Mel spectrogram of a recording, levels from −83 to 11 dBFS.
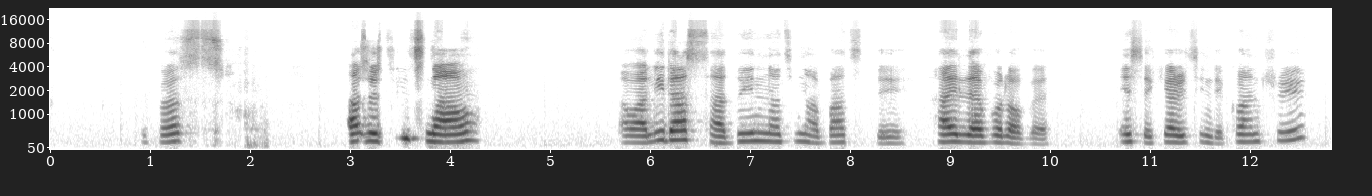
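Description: Speech, with repeated packet loss (robotic sound) from 1.49 to 2.21 s. Four brief holes, the longest about 24 ms, are patched by stretching the preceding sound. That repair covers about 80 ms, roughly 11% of the stretch. It leaves choppy speech with pieces missing there.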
